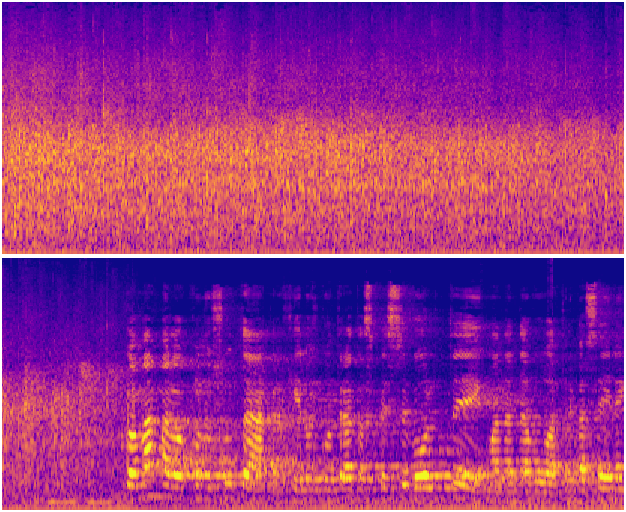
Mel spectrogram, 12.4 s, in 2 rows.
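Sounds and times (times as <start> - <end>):
audience applause: 0.0 - 7.7
speech: 7.6 - 12.4.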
